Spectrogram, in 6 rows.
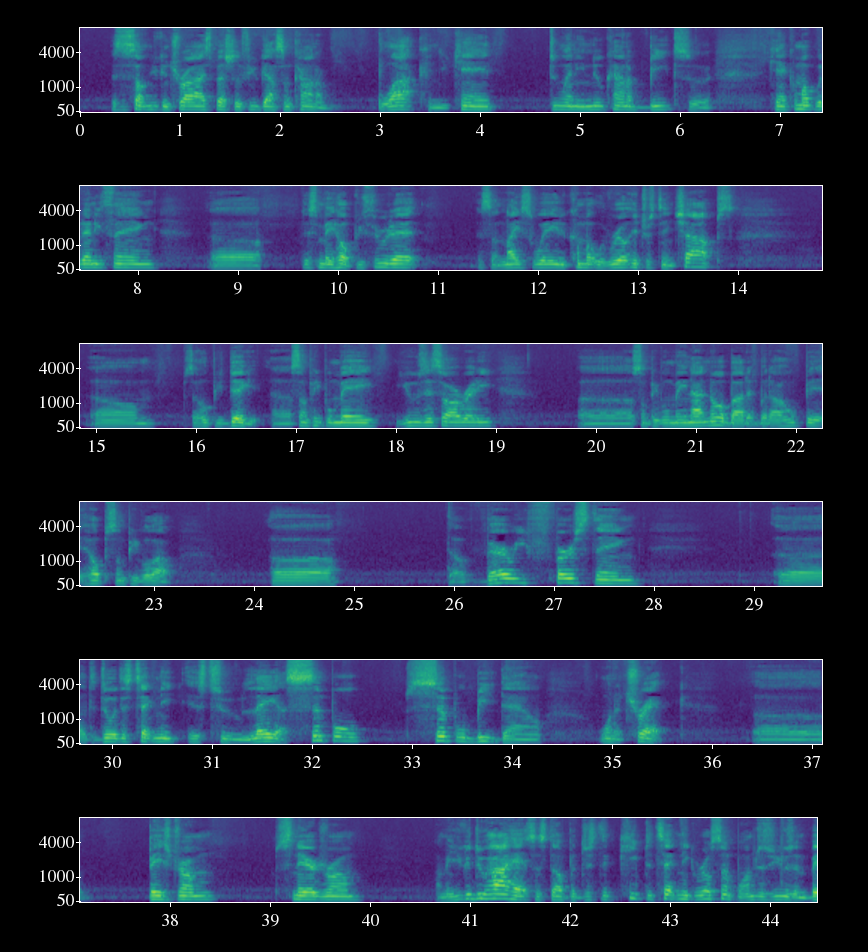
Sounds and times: Speech: 0.3s - 14.0s, 14.9s - 19.0s, 19.8s - 23.3s, 24.1s - 24.9s, 26.0s - 27.9s, 29.2s - 35.8s, 36.4s - 37.2s, 37.8s - 40.0s, 40.6s - 44.4s.

